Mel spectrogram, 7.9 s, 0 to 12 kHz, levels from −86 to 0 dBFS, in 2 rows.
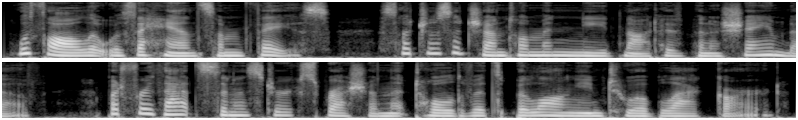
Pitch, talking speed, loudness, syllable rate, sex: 180 Hz, 220 wpm, -19 LUFS, 6.0 syllables/s, female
